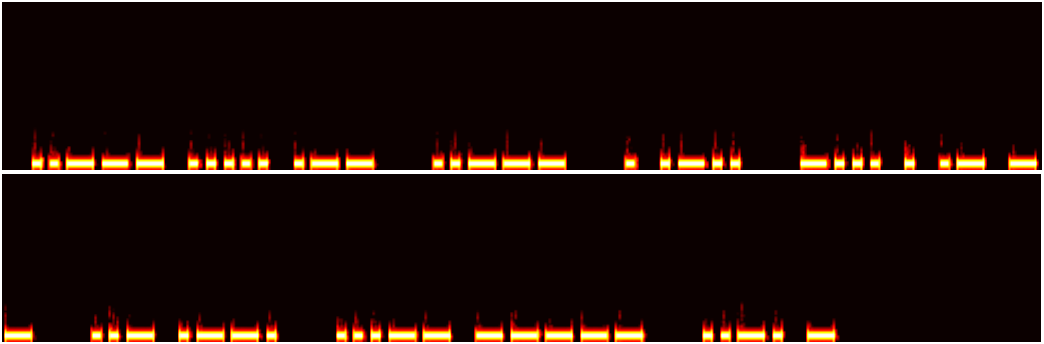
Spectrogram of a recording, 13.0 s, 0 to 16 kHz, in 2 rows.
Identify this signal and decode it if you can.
Morse code, heard as a keyed tone, about 22 wpm, 700 Hz. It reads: 25W 2 EL BEAM UP 30 FT
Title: Practice QSO - Exchange 2 - Info - 22wpm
